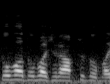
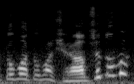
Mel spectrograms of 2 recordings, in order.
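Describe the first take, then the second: First: It sounds like a pious, solemn warning. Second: It sounds like a drinker's mocking disbelief.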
